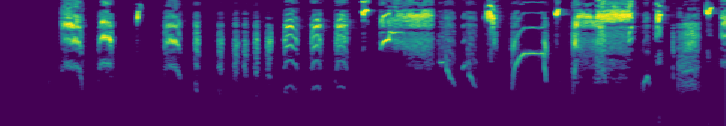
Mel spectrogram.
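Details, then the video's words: A violaceous euphonia sings in natural surroundings, pouring out quick high chips and harmonic notes that speed into a stutter, then buzzy bursts and a pair of clear rising whistles. "Gaturamo verdadeiro cantando na natureza"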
